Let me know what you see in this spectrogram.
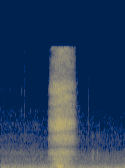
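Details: A single sharp, hissing sneeze with a quick intake before it, from an adult who says they are sick with a raspy voice, in a quiet room.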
